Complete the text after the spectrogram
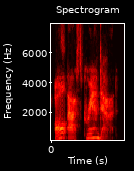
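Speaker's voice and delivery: bright with a new plan; excited idea. Acted.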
